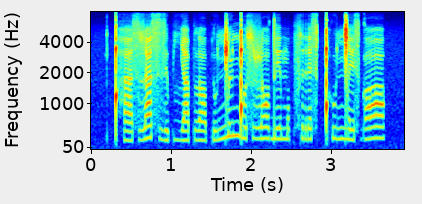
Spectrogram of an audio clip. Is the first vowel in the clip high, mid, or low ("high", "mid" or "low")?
low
